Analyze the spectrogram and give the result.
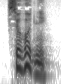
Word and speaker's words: сьогодні: Here's the word today. It has a DN combination in the middle. Listen and repeat. – Сьогодні.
